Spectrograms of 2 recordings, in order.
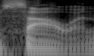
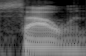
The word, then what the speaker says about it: Samhain: It's spelled, if you were going to read it in English, it looks like it's spelled Samhain. But if you look at the Irish language, the MH makes a W sound. That's how we get Samhain out of it.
